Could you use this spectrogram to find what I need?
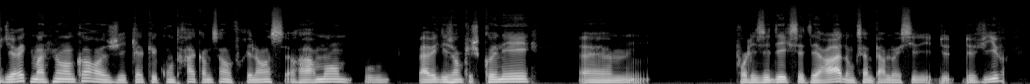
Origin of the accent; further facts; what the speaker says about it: Lille, Hauts-de-France, France; je suis né à Lille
